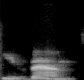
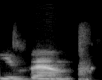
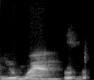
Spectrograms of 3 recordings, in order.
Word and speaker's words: event: wanted to notice is when you pronounce the word event, it should be event. V is when you use your lower lip, like event. So please pronounce it. Event. Event. Event. Yeah, you cannot pronounce like that. You went. That's a very different word.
